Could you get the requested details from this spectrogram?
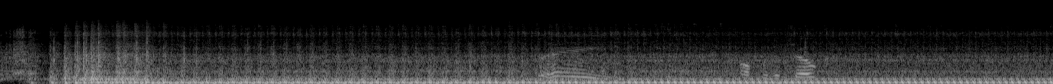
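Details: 40-year-old Lawn Flite MTD ride-on mower that only clicked at the key (solenoid problem), started after the repair with a little throttle and choke. Small single-cylinder engine at a steady, even beat of about four firings a second with no misses; normal idle.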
